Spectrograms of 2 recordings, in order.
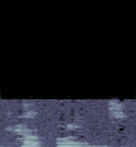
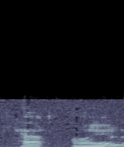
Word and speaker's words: cation: Positively charged anions, or positively charged ions, are called cations. And again, this is pronounced cation. It's not pronounced cation, but positively charged cations.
